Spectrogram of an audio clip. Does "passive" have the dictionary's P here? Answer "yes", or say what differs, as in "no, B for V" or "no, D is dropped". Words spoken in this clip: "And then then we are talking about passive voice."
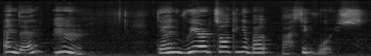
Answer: no, B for P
